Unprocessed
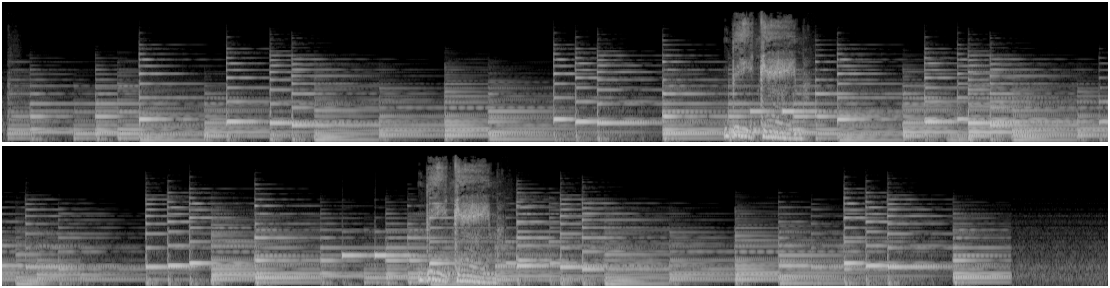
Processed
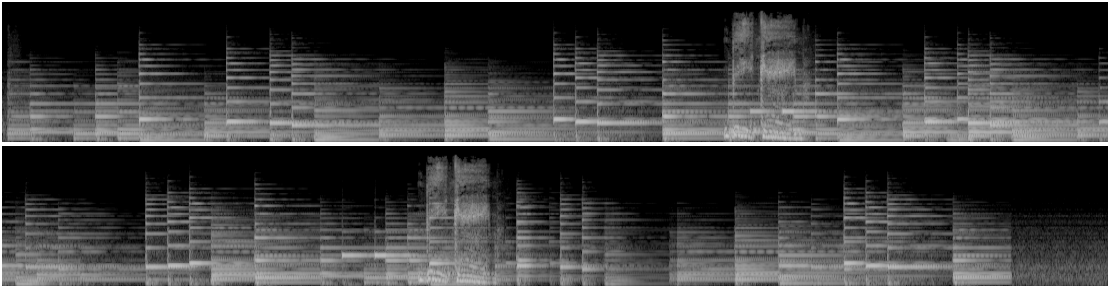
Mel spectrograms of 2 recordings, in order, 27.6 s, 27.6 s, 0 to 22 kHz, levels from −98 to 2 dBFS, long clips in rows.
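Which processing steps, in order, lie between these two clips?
19.88–22.26 upward expander 2.5:1, over -35 dBFS; gain -2.5 dB

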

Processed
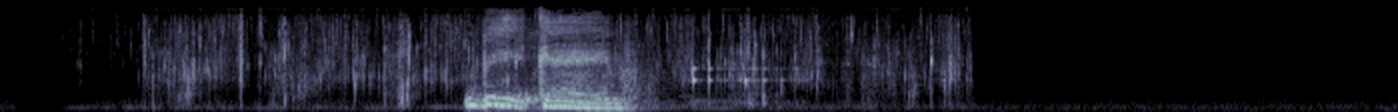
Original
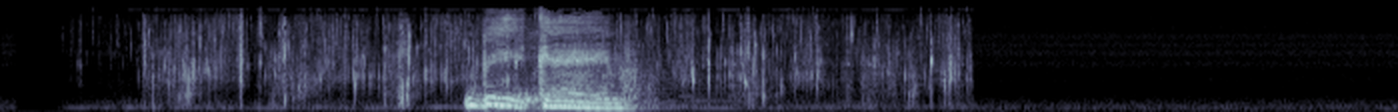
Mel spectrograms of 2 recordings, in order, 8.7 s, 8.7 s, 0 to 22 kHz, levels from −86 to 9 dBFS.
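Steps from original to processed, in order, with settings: 4.29–5.03 small resonant body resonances 240/1200/2000 Hz, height 17 dB -> 14 dB; gain -6.5 dB

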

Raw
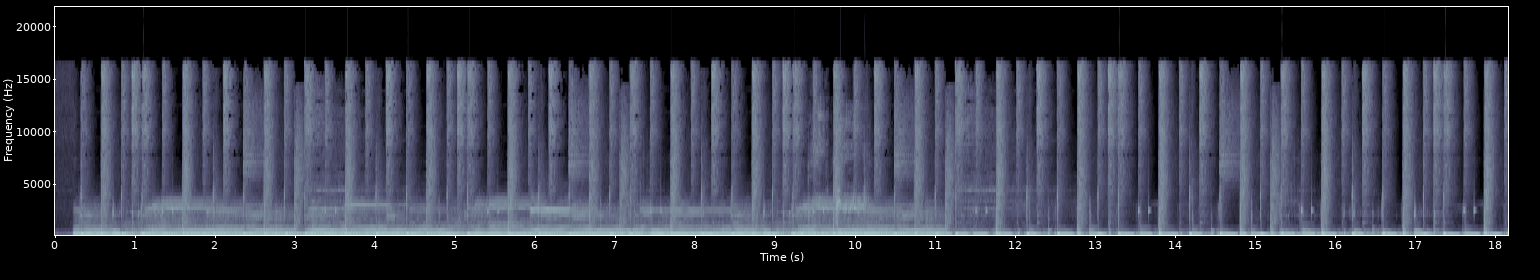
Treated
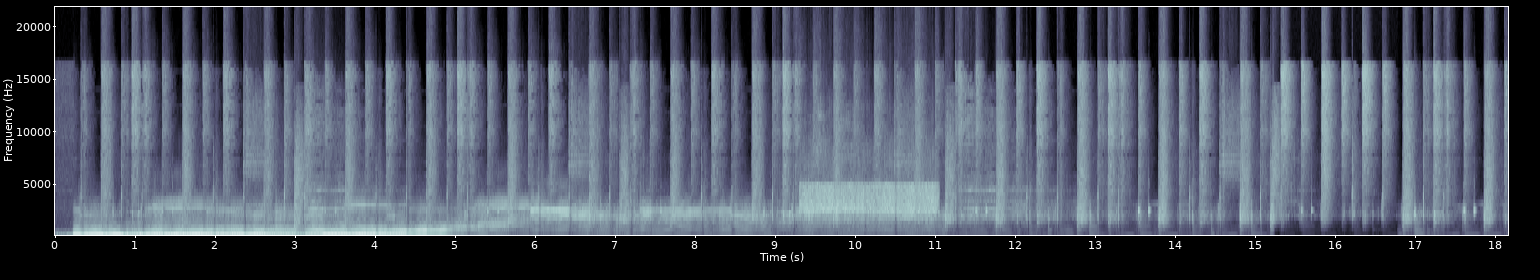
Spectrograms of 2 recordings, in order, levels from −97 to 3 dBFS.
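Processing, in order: 2.74–3.34 weighting filter A; 9.29–11.05 painted sound noise 2300–5100 Hz -31 dBFS; 15.23–16.78 differentiator; in parallel at -0.5 dB: negative-ratio compressor -29 dBFS, ratio -1; on the sum: soft clip -19 dBFS, distortion -15 dB; high-pass sweep 200 Hz -> 1800 Hz, 3.6–5.81; gain +7.5 dB

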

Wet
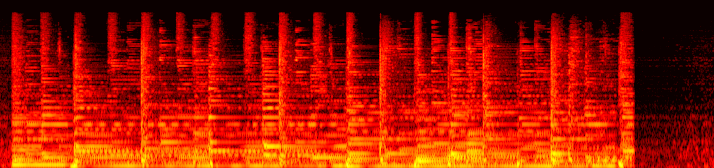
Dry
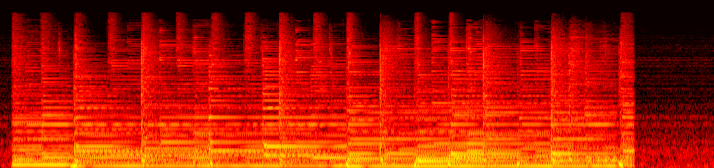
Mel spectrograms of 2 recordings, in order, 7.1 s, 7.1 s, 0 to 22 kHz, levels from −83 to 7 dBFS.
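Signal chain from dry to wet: reverb removal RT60 1.3 s; gain +3.5 dB

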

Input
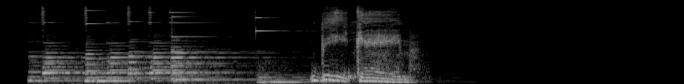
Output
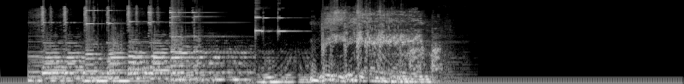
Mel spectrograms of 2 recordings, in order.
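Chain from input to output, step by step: low shelf 110 Hz -4.5 dB; loudspeakers at several distances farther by 27 m -7 dB, 76 m -5 dB; compressor 2:1, threshold -44 dBFS, peak gain reduction 13 dB; dynamic EQ 740 Hz, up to -4 dB, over -52 dBFS, Q 1.3; overloaded stage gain 33 dB; AGC gain up to 16 dB; gate -50 dBFS, range -33 dB; reverb removal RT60 1.5 s; hum 60 Hz, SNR 28 dB; maximiser +23 dB; 1.9–4 tape flanging out of phase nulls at 1.4 Hz, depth 6.1 ms; gain -1 dB

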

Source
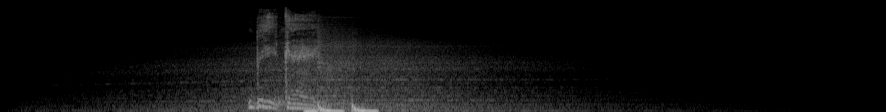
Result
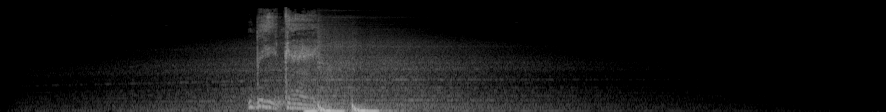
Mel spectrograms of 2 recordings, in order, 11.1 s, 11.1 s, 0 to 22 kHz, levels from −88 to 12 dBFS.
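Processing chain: tone controls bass -2 dB, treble +4 dB; on a send: reverb RT60 0.85 s, pre-delay 20 ms, DRR 18.5 dB; on the sum: gain +5.5 dB

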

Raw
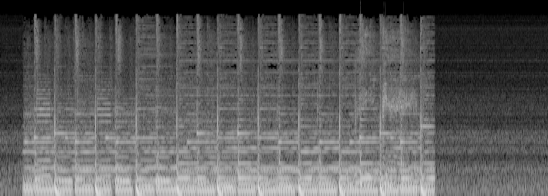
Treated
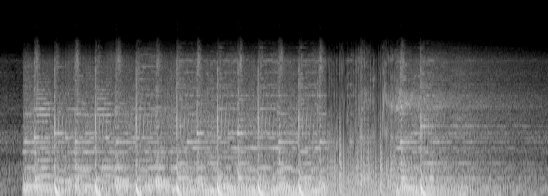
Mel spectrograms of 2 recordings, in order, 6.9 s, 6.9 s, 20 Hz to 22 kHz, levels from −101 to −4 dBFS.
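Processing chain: reverb removal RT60 1.1 s; in parallel at -10 dB: Schmitt trigger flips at -29 dBFS; on the sum: elliptic low-pass 6900 Hz, stop band 50 dB; on a send: diffused feedback echo 0.486 s, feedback 45%, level -9.5 dB; on the sum: spring tank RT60 1.2 s, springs 42 ms, chirp 30 ms, DRR 5 dB; 4.07–4.95 core saturation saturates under 720 Hz; gain +5 dB

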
